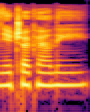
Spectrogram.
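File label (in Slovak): "nečakaný", Slovak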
